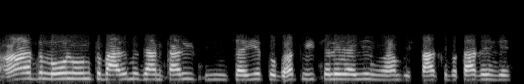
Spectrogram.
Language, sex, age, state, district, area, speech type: Hindi, male, 30-45, Uttar Pradesh, Prayagraj, urban, conversation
